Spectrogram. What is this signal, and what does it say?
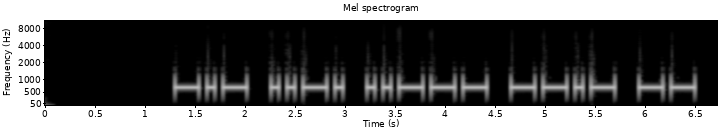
Morse code, heard as a keyed tone, about 15 wpm, 700 Hz. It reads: KF2QM
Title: USA Call Signs - 5 Characters - 2x Character Spacing - 15wpm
